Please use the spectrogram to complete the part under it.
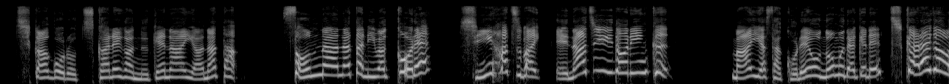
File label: narration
